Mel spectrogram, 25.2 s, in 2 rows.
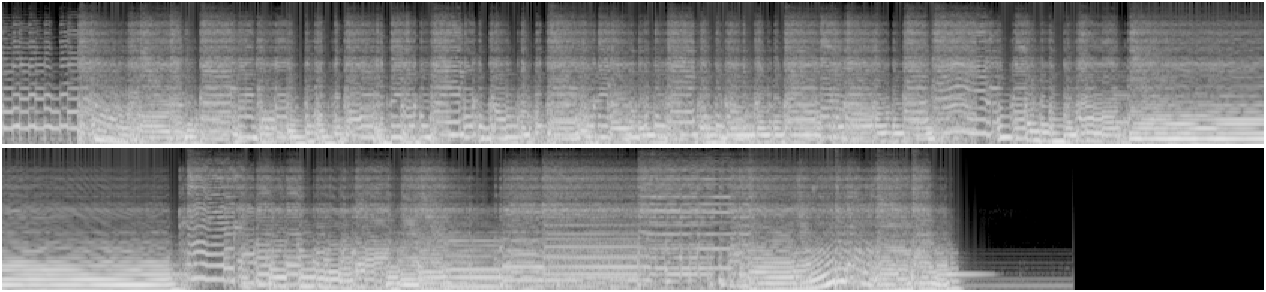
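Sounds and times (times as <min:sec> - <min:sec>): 
vintage fuzz guitar: 0:00.0 - 0:23.3.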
